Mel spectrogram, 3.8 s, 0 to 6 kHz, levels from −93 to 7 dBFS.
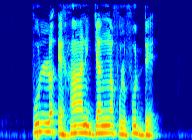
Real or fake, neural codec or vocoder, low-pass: real; none; 5.4 kHz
